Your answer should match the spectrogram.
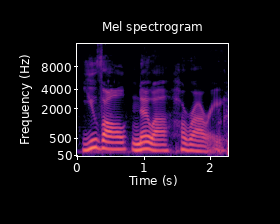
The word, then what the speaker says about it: Yuval Noah Harari: Yuval Noah Harari.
